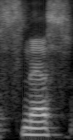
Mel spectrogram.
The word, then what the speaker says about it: SNES: who is your favorite SNES sness as the British say SNES game pro tag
